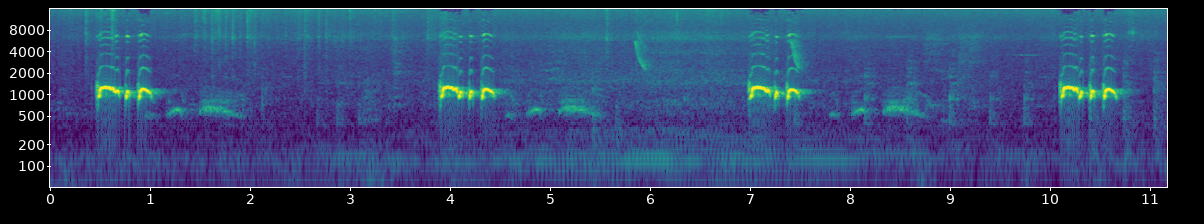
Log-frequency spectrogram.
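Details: Zebra dove male giving the call used to stimulate reluctant singers: four stuttering, bubbly coos about three seconds apart, each followed by a softer, lower two-note coo.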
